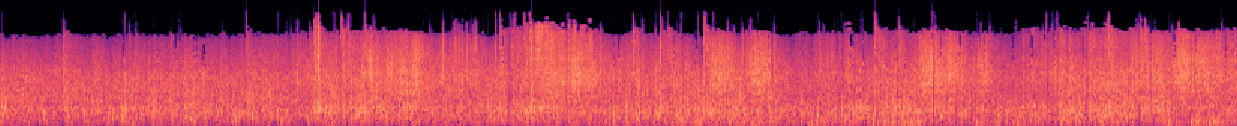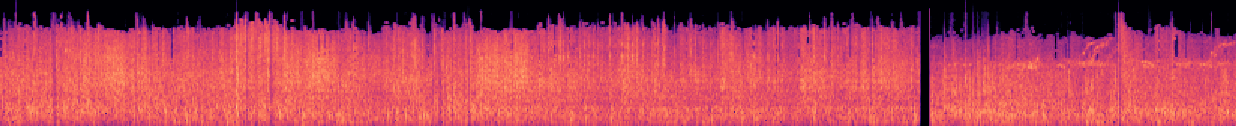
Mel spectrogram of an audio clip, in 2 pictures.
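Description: Fireworks and firecrackers going off in a dense, continuous barrage of crackles and bangs from many places at once. The sound cuts out for an instant near the end.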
